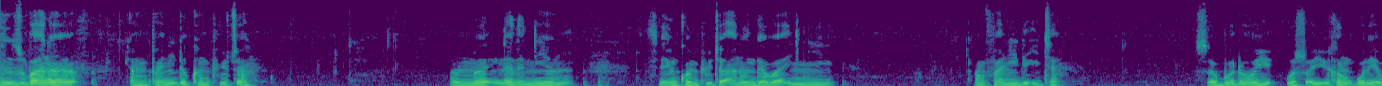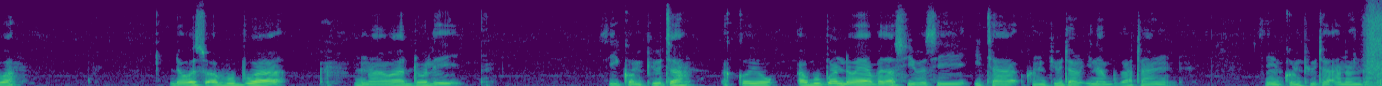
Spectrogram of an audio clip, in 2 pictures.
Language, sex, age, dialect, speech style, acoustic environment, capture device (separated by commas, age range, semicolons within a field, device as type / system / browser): Hausa, male, 18-24, Nigeria - Kano, focused; anxious, silence; nature, mobile / Linux / Chrome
